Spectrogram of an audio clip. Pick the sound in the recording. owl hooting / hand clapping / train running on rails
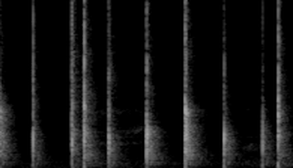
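hand clapping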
